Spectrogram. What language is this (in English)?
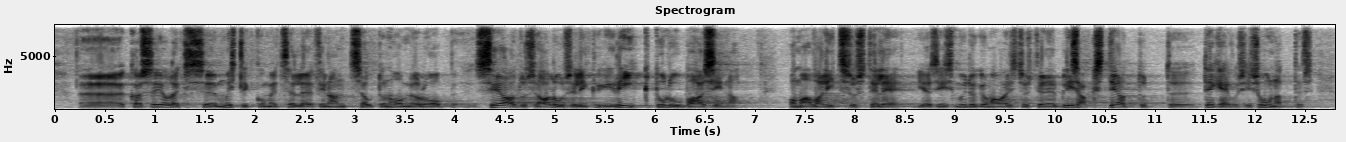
Estonian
